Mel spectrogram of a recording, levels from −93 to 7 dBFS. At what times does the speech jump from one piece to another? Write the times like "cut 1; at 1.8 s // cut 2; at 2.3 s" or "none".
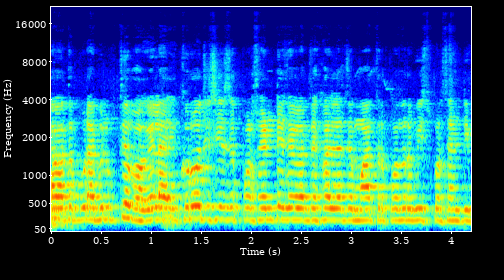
none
